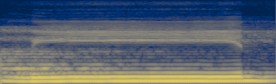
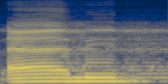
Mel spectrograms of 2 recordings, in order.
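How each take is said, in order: First: The vowel is held long and drawn out. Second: The vowel is kept short and clipped. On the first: The speaker calls it right. "Jadi panjang bacanya" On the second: The speaker calls it wrong. "bukan amin"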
